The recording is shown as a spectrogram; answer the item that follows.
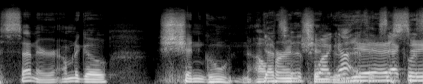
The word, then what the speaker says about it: Şengün: Şengün. Şengün.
